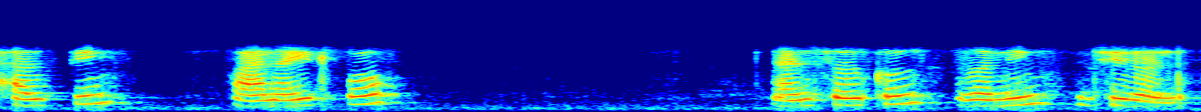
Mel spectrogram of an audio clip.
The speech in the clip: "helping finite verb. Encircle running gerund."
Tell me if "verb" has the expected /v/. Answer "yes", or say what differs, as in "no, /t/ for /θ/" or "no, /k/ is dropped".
no, /p/ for /v/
